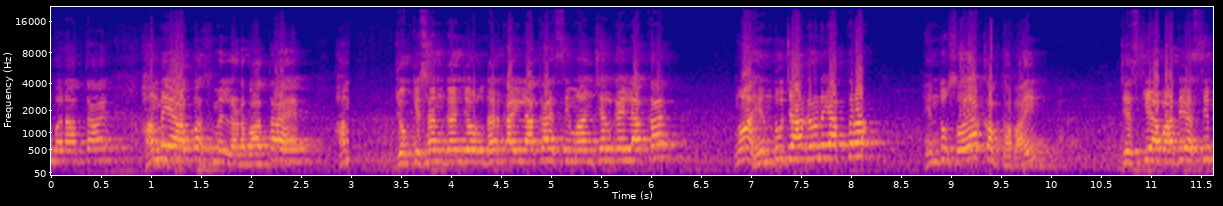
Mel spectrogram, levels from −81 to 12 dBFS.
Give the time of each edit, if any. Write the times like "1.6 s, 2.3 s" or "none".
3.0 s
